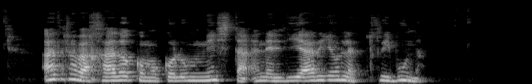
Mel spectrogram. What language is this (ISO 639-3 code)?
spa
